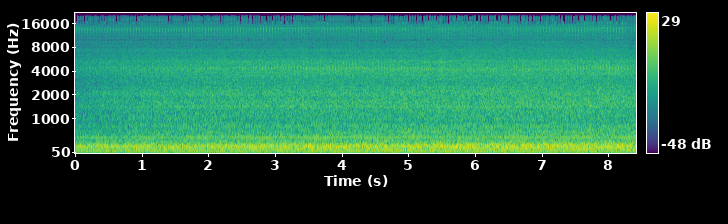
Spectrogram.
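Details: 2011 GMC Terrain (described as a Chevy Traverse) with a recurring P0341 cam code despite new phaser solenoids and cam sensors, idling while the cam and crank waveforms are checked: a steady, smooth low rumble with no misses, knocks or ticks. The check engine light is on.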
